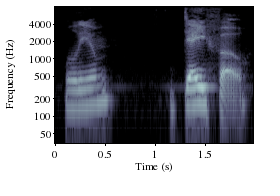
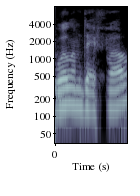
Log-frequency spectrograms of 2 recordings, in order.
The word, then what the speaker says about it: Willem Dafoe: yeah I'm watching uh when I'm watching the William Defoe is how he said it um Willem Dafoe but Defoe is how he said it back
